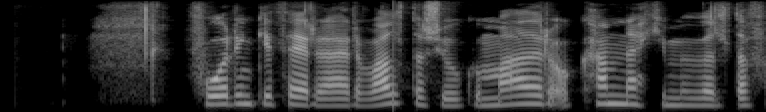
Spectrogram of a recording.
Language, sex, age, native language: Icelandic, female, 18-19, Icelandic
